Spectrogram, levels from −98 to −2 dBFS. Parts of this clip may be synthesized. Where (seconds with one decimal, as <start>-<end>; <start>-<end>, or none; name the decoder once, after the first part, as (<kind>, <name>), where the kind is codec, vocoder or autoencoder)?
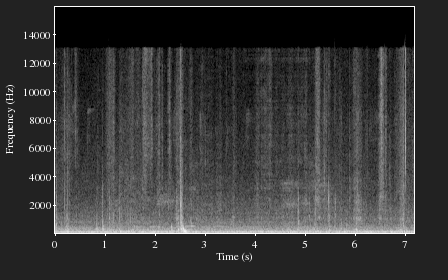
3.8-5.1 (vocoder, BigVGAN v2)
